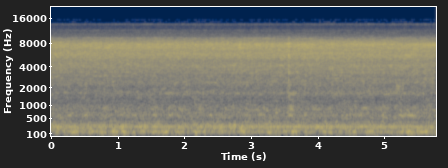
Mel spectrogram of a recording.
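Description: Chopped white chives, shallot and garlic sizzling steadily in hot oil in a frying pan, with a steady low hum underneath.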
